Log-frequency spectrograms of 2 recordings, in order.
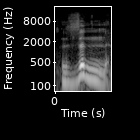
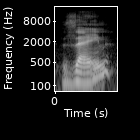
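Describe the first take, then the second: First: The vowel is reduced to almost nothing. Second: The word has a full vowel sound. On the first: This is the more casual, natural way of speaking. "shifts to zn" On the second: This is the more official way of speaking. "zijn sound shifts to"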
